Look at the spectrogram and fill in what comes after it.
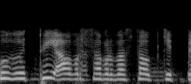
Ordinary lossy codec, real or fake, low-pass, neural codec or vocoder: none; fake; 5.4 kHz; codec, 16 kHz, 4 kbps, FreqCodec, smaller model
